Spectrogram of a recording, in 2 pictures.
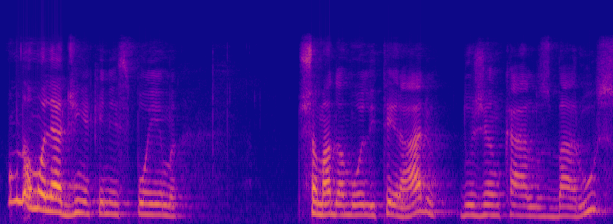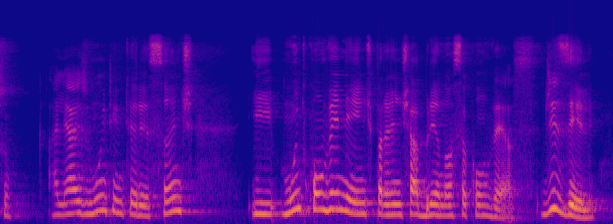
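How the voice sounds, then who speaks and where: Lively intonation marks this man's high, mellow voice as he teaches grammar with a Brazilian Portuguese accent. Slow and deliberate, he pulls example words apart syllable by syllable and keeps checking in with his class.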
